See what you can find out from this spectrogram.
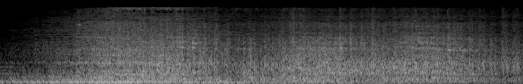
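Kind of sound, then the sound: vehicle, train sound effect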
